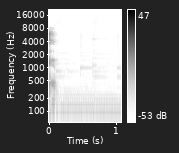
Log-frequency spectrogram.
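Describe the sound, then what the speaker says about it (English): A loud, short burp from the fighting video game Sifu bursts out at the start, then fades into a steady low game hum and faint tones. "That is some stinky burp breath, dude."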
